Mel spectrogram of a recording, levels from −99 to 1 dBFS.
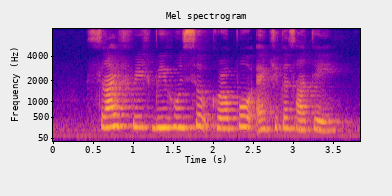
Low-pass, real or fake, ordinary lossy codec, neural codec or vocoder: none; real; none; none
